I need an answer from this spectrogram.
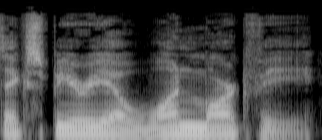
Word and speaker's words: Xperia 1 V: The Sony Xperia 1 V, pronounced Xperia 1 Mark V, launched back in 2023 is Sony's premium flagship.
